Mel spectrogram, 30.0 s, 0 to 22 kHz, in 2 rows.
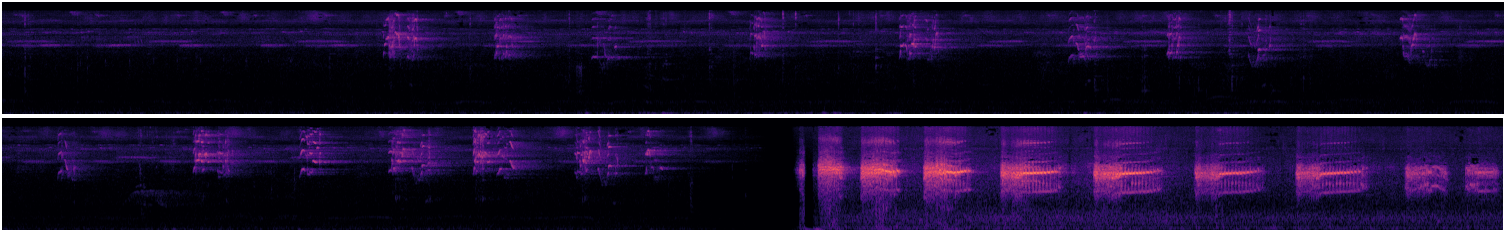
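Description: Bird recordings: first a faint series of short, high chirps about once a second from an unidentified bird, then, about 23 seconds in, a much louder series of repeated calls about once a second from a Guam kingfisher.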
